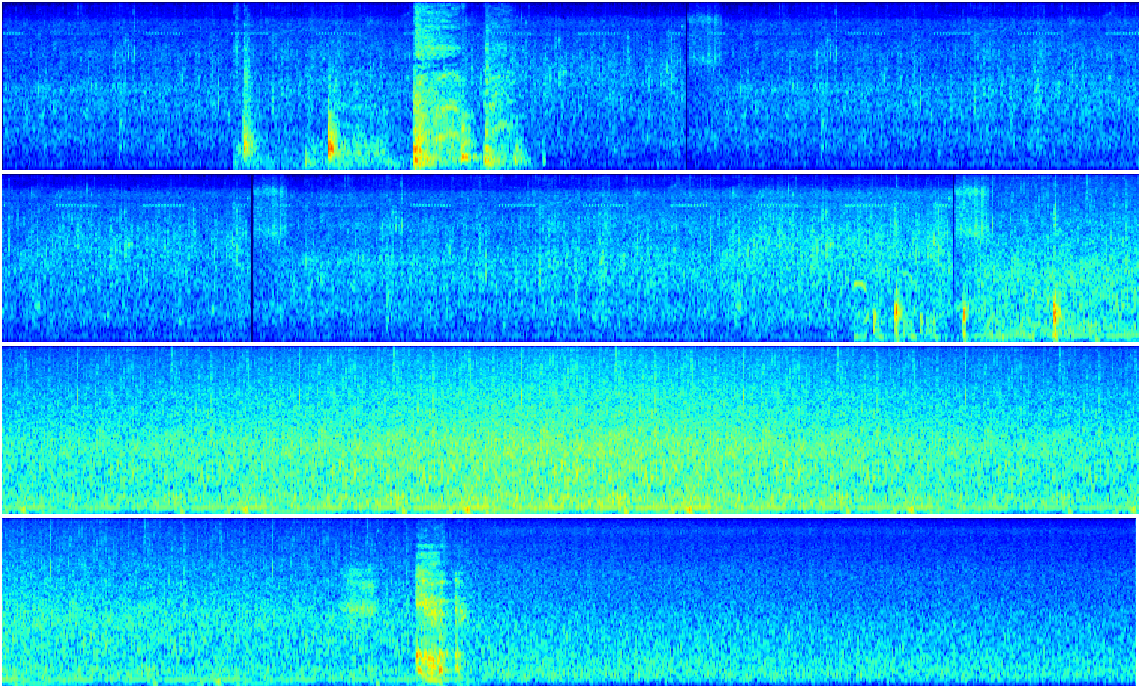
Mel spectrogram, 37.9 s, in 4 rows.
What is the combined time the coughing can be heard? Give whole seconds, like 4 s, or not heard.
5 s.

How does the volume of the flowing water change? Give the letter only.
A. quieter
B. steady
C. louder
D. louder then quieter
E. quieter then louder
D.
